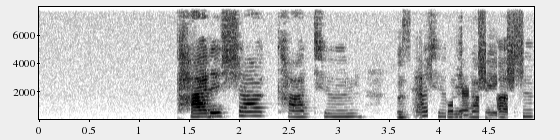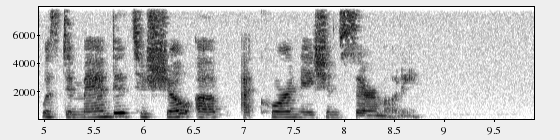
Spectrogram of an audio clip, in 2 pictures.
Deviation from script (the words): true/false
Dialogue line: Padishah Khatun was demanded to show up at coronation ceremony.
true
